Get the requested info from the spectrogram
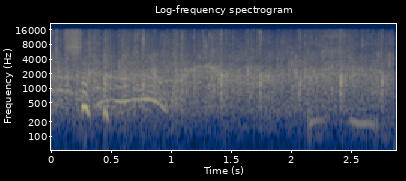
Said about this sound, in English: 12 years, that's a long time. I think that's worthy of maybe a bit more of an enthusiastic hand clap. Yes. Okay.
